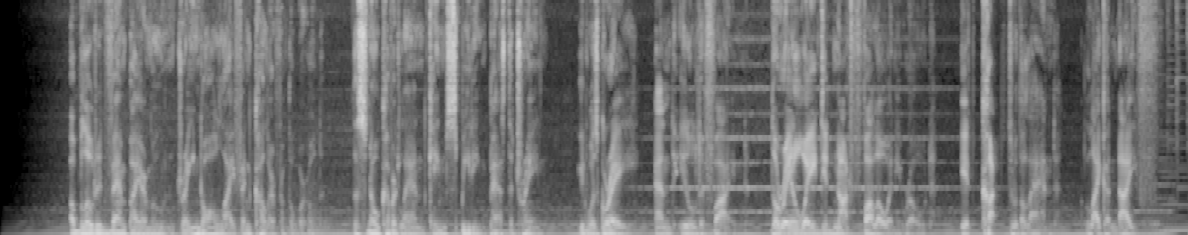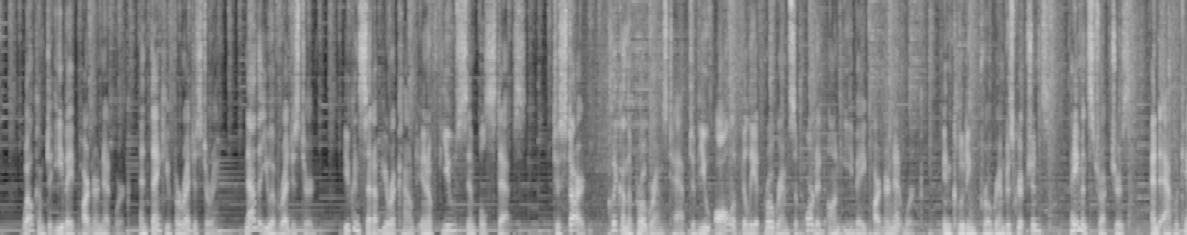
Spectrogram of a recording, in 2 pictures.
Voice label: male narration

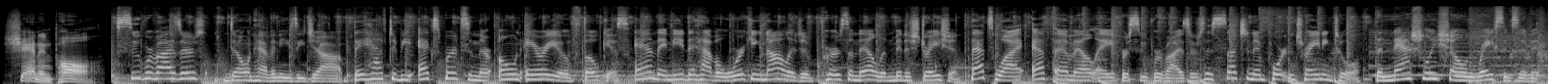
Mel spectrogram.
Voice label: female narration

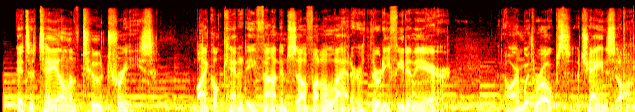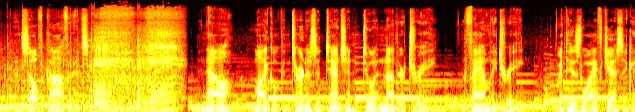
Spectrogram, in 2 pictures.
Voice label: Narration

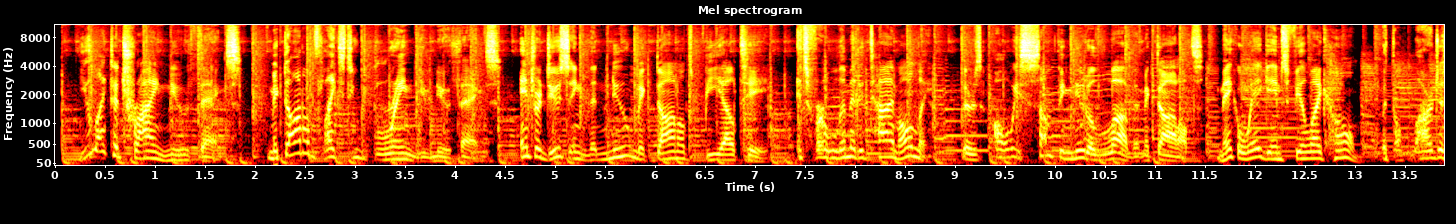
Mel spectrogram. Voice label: Male, commercial

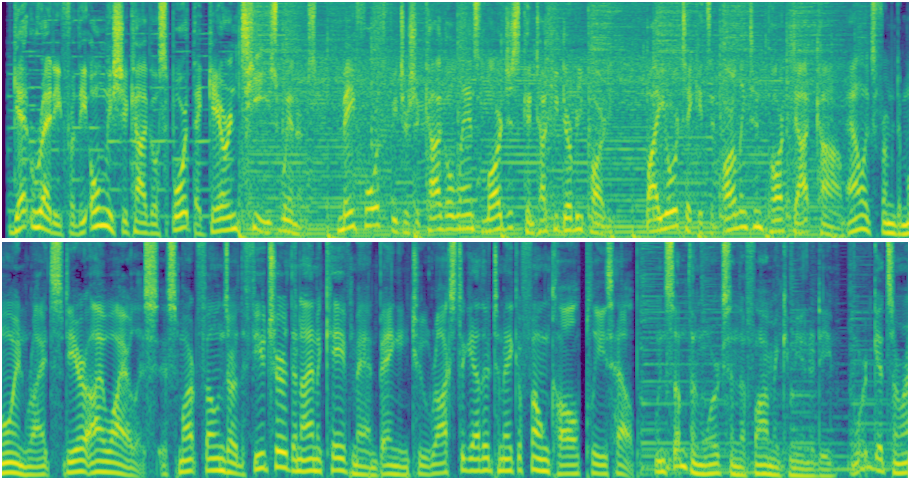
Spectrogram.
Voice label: Male, commercial

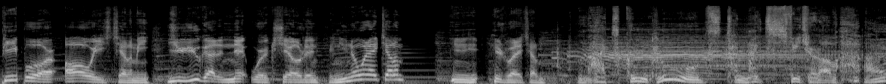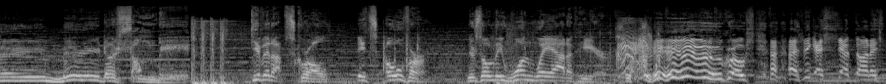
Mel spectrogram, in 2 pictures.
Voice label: Animation

